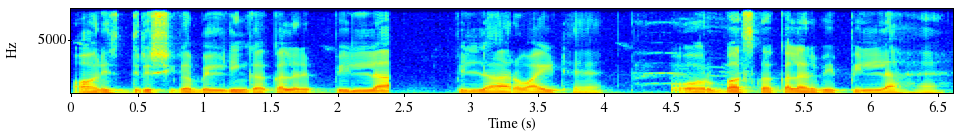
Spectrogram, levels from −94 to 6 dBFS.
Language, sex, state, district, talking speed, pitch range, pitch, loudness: Hindi, male, Jharkhand, Palamu, 170 wpm, 105-115 Hz, 110 Hz, -18 LUFS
